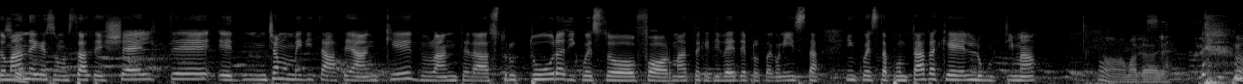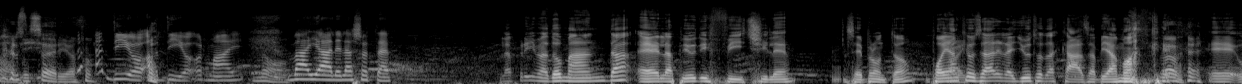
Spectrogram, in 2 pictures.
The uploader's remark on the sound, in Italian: PUNTATA SPECIALE DAL FESTIVAL DELL'ECONOMIA 2018!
